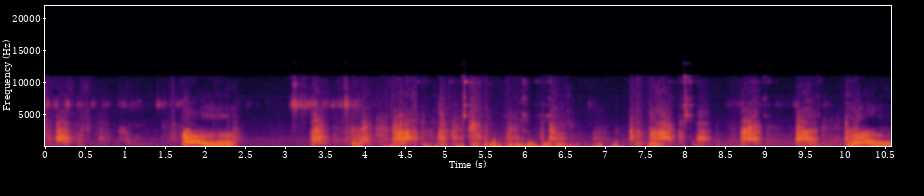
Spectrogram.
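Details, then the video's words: Nearly ten-year-old Siberian Husky spazzing out in the morning: loud rough barks, growly grumbling and yips overlapping almost continuously, mixed with scuffling noise. "10AM...Time To Spazz Out"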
